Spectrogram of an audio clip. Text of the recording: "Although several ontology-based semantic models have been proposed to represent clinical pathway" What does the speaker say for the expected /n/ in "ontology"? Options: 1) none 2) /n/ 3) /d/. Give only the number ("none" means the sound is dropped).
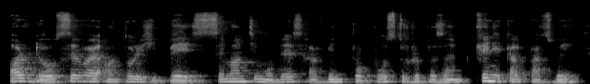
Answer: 2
